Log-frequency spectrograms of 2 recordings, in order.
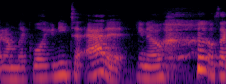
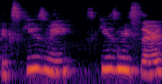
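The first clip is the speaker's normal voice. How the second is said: very gentle, soothing, coaxing tone, pitched up; 7 semitones higher than usual. Speaker retelling tapping a sleeping man's shoulder to wake him, super gentle calming voice. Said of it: "trying to like talk in like a super gentle, calming voice".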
